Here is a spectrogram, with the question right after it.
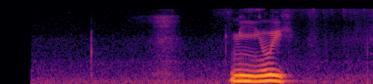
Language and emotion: Russian, positive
